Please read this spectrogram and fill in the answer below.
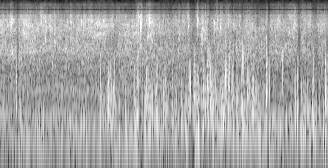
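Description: Wind buffeting the microphone of a handheld outdoor recording, a loud, uneven rumble over a noisy background din.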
